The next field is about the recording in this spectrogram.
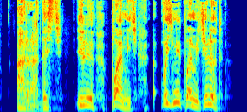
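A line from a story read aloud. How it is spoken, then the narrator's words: Stammering, rapid, crippled man. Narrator (Russian): Запинаясь, зачастил калека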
